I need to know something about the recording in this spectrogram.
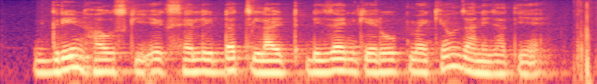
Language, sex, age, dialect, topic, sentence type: Hindi, male, 46-50, Marwari Dhudhari, agriculture, statement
